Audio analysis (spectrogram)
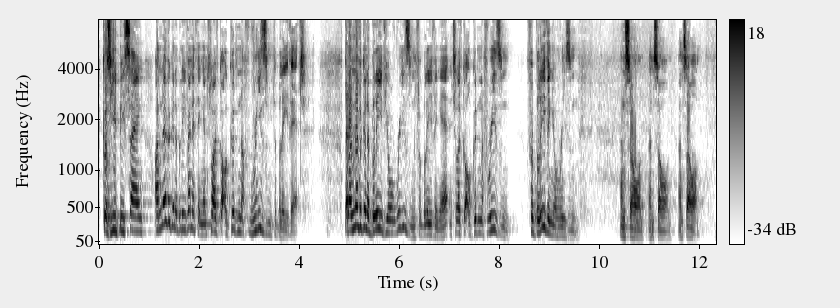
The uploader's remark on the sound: Lecture and Q&A at Bryanston School's Philosophy Society.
